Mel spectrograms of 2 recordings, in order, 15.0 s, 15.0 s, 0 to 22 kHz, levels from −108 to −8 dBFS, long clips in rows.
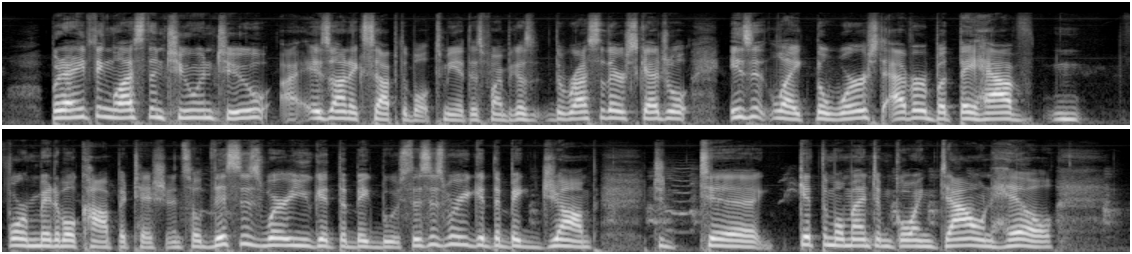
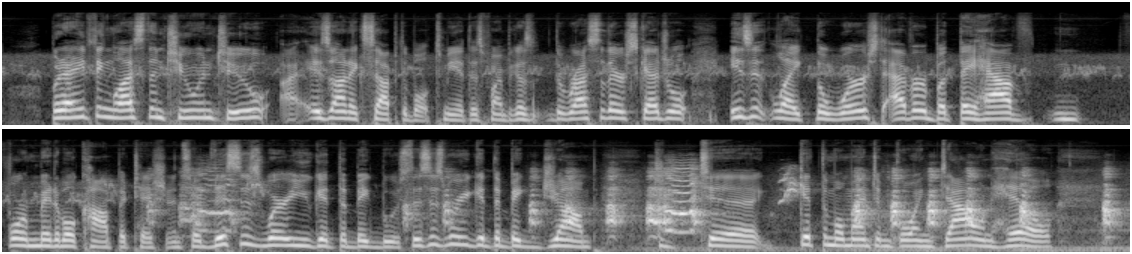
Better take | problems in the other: first | animal sounds; loud; throughout; 1 dB below the speech; faint in the first

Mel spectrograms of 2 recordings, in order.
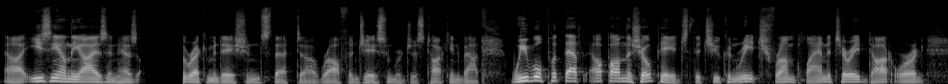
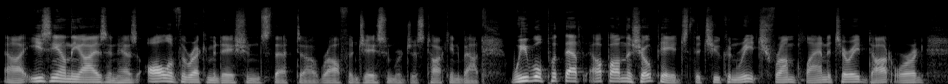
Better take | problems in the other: second | audio cutting out; at 1.5 s

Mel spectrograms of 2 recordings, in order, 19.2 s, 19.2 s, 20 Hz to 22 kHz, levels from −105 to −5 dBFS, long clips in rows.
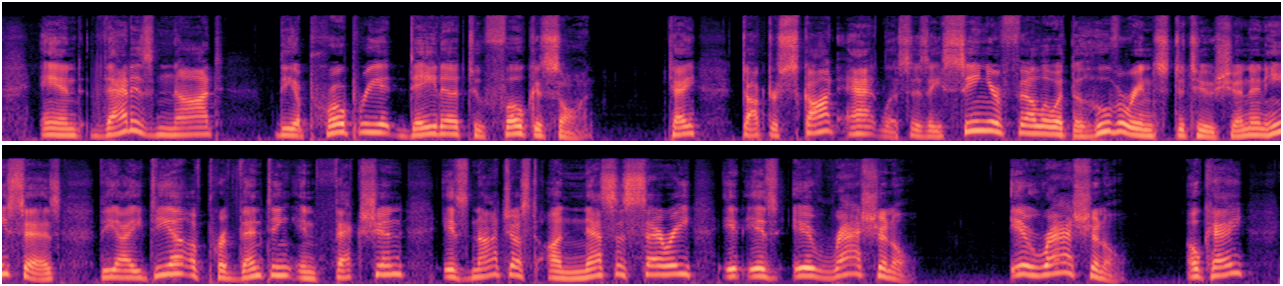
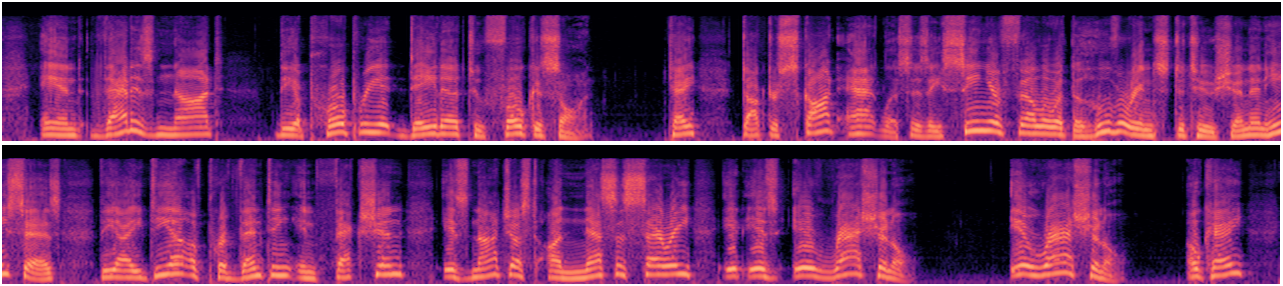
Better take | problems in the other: first | distortion; slight; 10 dB below the speech

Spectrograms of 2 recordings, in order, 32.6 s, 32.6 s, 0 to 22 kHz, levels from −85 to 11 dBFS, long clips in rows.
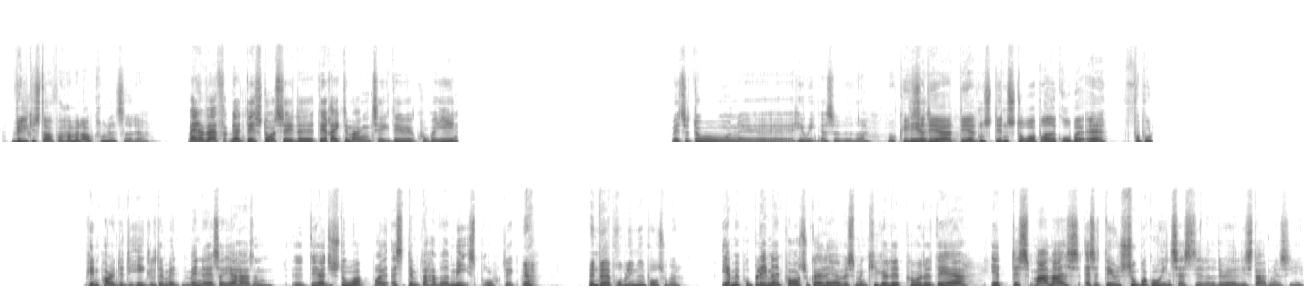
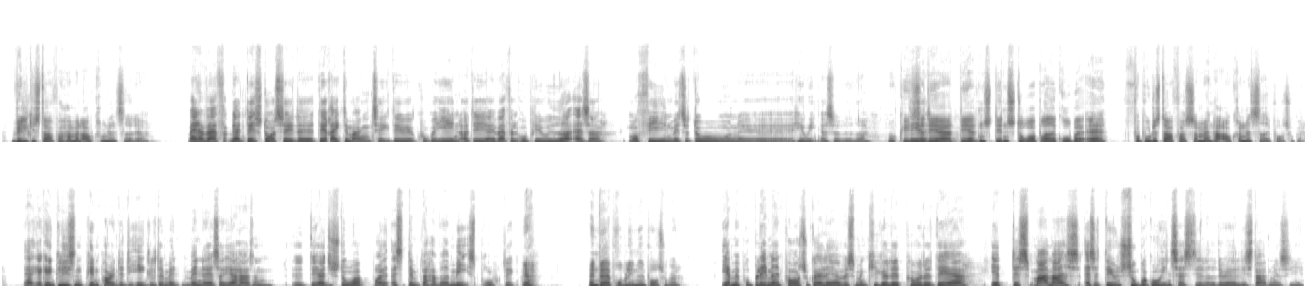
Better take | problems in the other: second | audio cutting out; at 5.5 s for 2.5 s and at 14 s for 3 s

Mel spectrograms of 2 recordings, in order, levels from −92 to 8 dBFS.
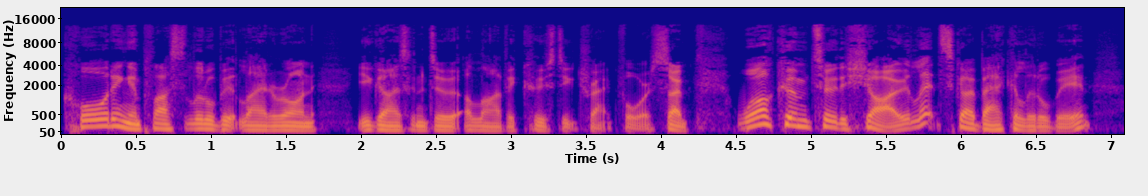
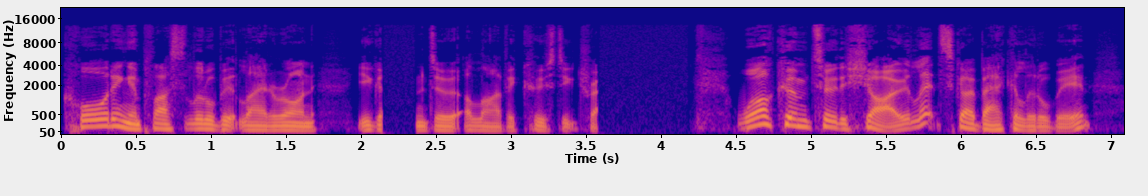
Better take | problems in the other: first | audio cutting out; at 2 s and at 3.5 s for 0.5 s

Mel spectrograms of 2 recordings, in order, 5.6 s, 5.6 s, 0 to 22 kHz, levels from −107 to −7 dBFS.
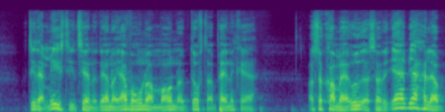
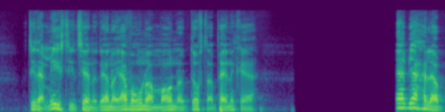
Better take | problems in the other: first | audio cutting out; at 3.5 s for 1.5 s

